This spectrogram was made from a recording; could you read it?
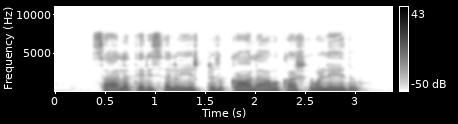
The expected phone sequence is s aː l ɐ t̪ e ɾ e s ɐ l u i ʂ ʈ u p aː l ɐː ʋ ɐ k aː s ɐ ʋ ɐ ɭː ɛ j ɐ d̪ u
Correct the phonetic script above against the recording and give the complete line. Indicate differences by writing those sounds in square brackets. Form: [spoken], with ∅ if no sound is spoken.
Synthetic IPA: s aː l ɐ t̪ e ɾ [i] s ɐ l u [e] ʂ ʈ u [k] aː l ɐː ʋ ɐ k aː [ʃ] ɐ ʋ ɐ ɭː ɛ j ɐ d̪ u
